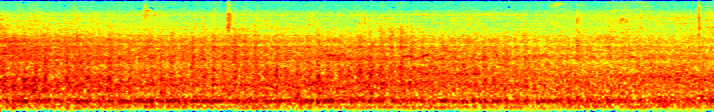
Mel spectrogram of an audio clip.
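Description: Steady rumble of a steam-hauled passenger train's coaches running on the rails as the train moves away, with a constant low hum, fading slowly.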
